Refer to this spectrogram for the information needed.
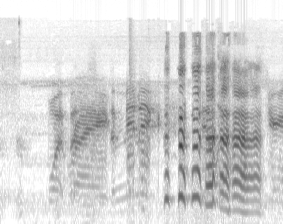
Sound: laugh

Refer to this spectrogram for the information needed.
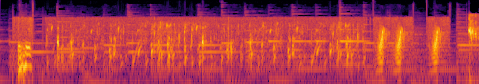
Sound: water running

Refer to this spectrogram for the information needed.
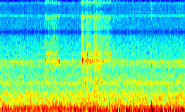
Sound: splash

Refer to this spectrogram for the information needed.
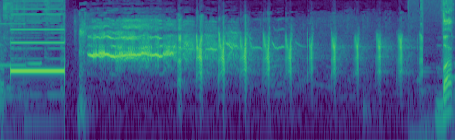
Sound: laughing

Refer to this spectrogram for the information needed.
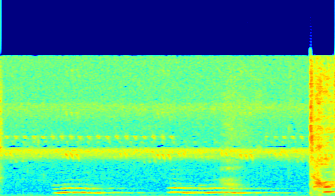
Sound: owl hooting

